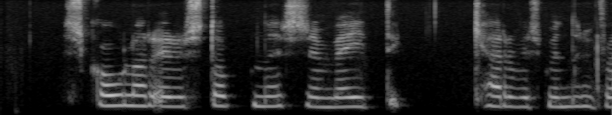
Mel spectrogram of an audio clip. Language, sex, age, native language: Icelandic, male, 18-19, Icelandic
